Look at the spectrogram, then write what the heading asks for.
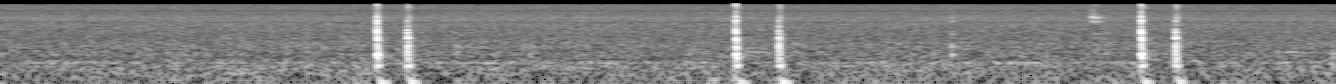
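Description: Mouth sounds of cornstarch being chewed: three pairs of short, sharp clicks about two seconds apart, over a low steady hum.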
